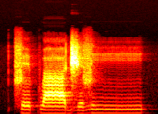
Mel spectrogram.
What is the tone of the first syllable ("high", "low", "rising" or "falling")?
low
